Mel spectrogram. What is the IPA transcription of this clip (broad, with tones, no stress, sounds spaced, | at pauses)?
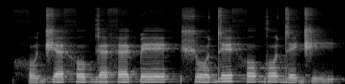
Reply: h o˨ d͡ʒ ɛ˧ h o˧ ɡ ɛ˧ h ɛ˦ k͡p e˦ | ʃ o˧ d e˦ h o˦ ɡ o˦ d e˧ d͡ʒ i˨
